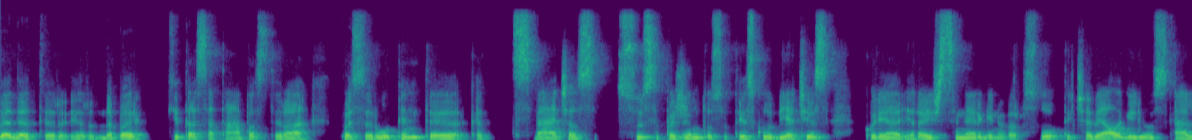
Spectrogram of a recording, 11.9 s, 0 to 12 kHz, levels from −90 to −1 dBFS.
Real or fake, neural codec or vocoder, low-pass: fake; vocoder, 44.1 kHz, 128 mel bands every 512 samples, BigVGAN v2; 10.8 kHz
